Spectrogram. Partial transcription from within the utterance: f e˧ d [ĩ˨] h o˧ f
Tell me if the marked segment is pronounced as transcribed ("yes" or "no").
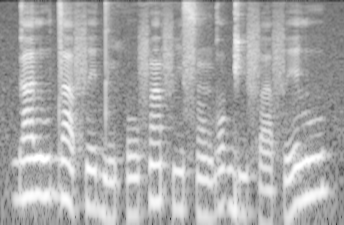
yes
